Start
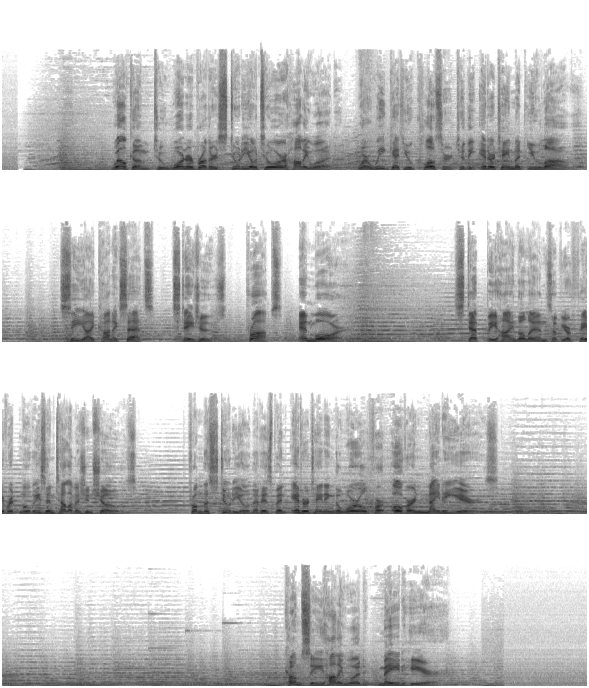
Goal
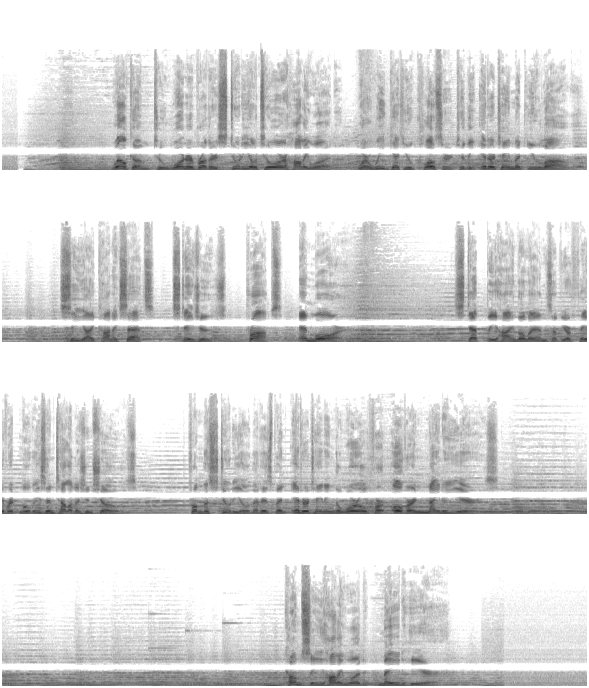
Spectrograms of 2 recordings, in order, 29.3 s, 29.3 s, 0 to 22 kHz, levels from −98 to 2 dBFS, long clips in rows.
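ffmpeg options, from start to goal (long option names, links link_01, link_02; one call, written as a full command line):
ffmpeg -i in.wav -af "asuperstop=centerf=2500:order=12:qfactor=1.8,volume=-8dB" out.wav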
